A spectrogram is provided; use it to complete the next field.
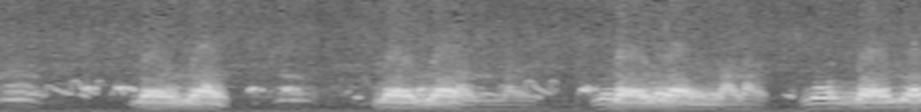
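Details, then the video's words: Night calling of quail: four harsh, buzzy chattering bursts, each roughly half a second long, coming about once a second, with a faint steady low hum underneath. "batair rat wali awaz"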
